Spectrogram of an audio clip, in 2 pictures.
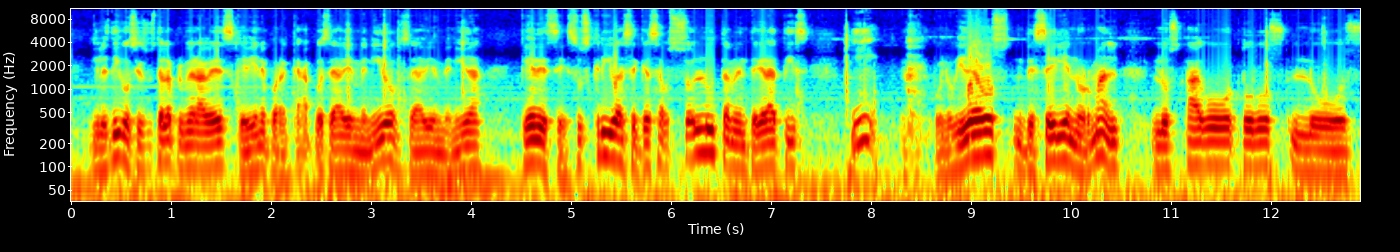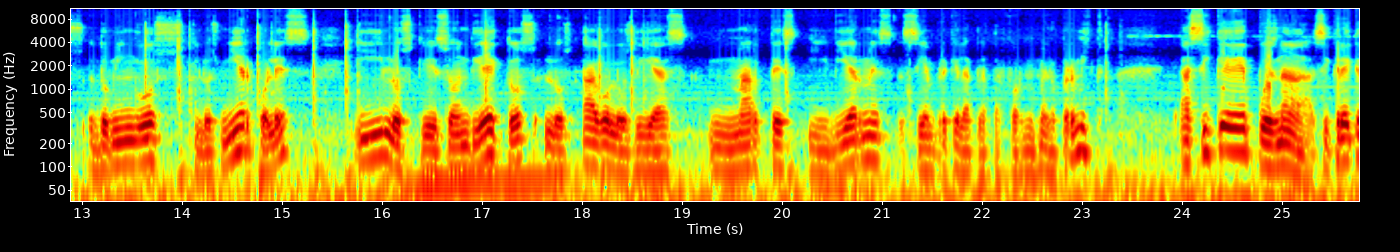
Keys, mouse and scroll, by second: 1.3 shift+click, 3.1 ctrl+r, 3.6 ctrl+click, 6.9 shift+click, 7.7 Tab, 11.1 middle click, 12.1 shift+middle click, 12.7 shift+scroll up 1, 12.9 shift+middle click, 13.9 ctrl+r, 14.8 Tab, 15.6 ctrl+r, 16.0 ctrl+click, 17.6 shift+click, 18.5 ctrl+shift+r, 18.8 ctrl+click, 21.0 shift+click, 21.6-21.9 shift+scroll down 3, 21.9-23.0 middle drag, 23.2 Tab, 23.7-25.6 middle drag.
